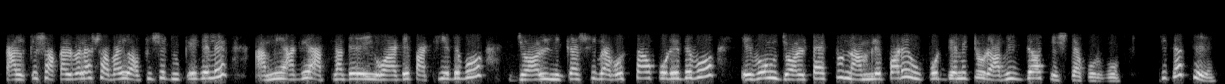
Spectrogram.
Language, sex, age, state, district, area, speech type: Bengali, female, 45-60, West Bengal, Kolkata, urban, conversation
